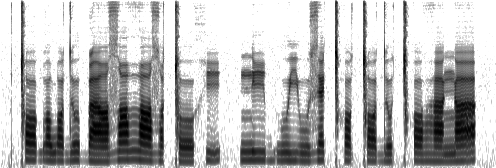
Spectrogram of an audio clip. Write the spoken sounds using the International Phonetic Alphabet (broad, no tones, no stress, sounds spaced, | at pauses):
ǀ ɔ ɡ ɔ w ɔ d ʊ ɓ a zˤ e ðˤ ɛ zˤ ʊ ǀ o x i | n i bʱ u j u z ɛ ǀʰ ɔ ǀ ɔ d ʊ ǀʰ ɔ ɦ a ŋ a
